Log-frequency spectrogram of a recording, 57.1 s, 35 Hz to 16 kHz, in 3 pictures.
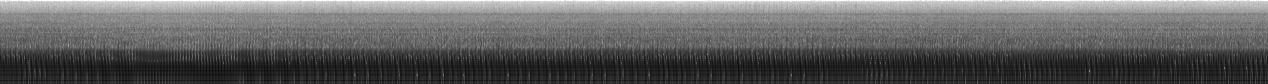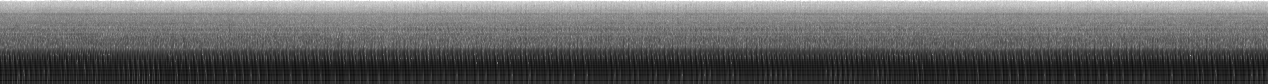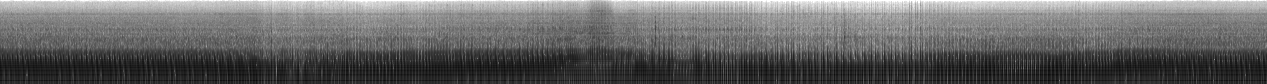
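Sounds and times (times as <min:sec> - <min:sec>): engine running near exhaust: 0:00.0 - 0:57.0.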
